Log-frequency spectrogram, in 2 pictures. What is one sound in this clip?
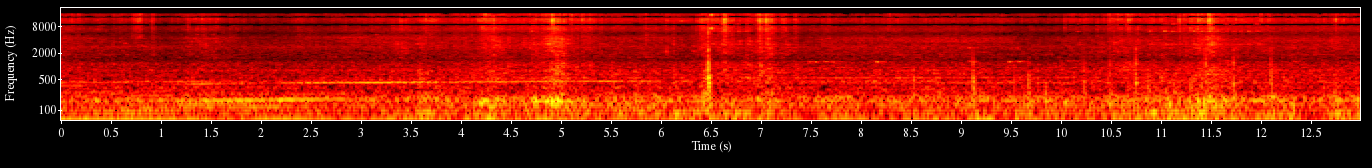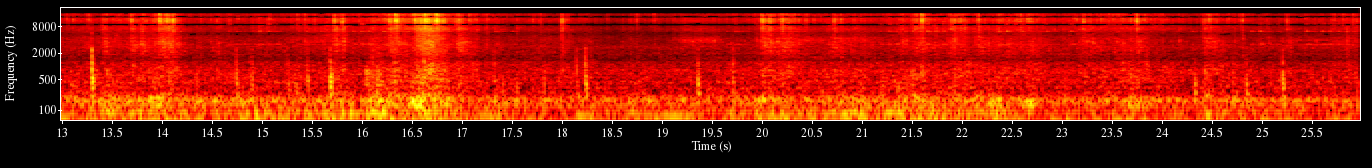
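A bus engine rumbles steadily while driving along a street.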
